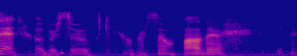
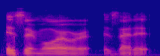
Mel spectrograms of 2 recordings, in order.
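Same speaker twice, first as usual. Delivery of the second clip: Is there more repeated much louder so it carries; 10 dB louder than usual. Real, not acted. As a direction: raise the voice so the far listener hears. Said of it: "You are too far away".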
